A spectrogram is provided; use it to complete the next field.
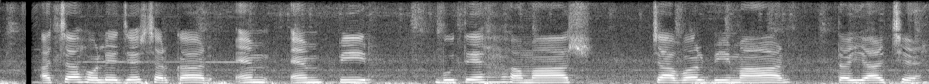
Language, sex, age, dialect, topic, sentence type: Magahi, female, 18-24, Northeastern/Surjapuri, agriculture, statement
